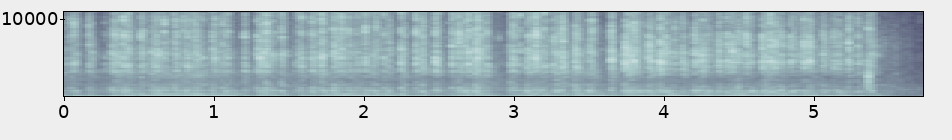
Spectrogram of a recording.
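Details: Idle of apparently a '78 Pontiac Trans Am Bandit tribute (Hurst-equipped, T-tops), just started: a deep, even V8 burble that swells briefly with throttle and settles back, no misses or knocks. Engine running clean and healthy.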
